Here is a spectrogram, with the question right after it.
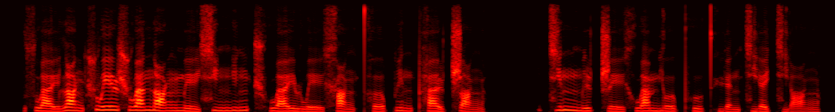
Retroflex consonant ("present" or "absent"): present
